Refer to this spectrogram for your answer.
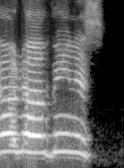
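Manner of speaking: frightened, drawn-out high cry.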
